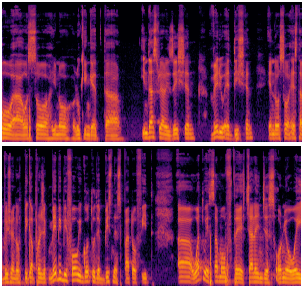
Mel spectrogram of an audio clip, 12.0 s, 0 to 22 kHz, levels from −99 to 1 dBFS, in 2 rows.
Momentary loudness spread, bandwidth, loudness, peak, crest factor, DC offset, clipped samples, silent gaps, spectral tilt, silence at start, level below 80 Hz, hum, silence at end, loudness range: 8 LU; over 20 kHz; -22 LUFS; -6 dBFS; 16 dB; under 0.1%; under 0.1%; none; -4.5 dB/octave; 0 s; -54 dBFS; none; 0 s; 2 LU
